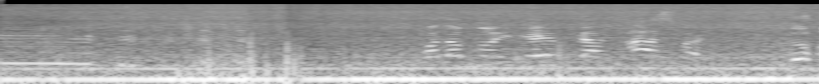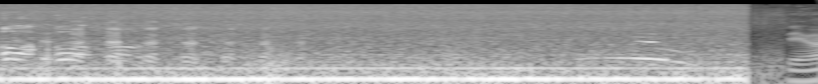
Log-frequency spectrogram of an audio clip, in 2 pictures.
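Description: Young men laugh and shout over the engine noise.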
